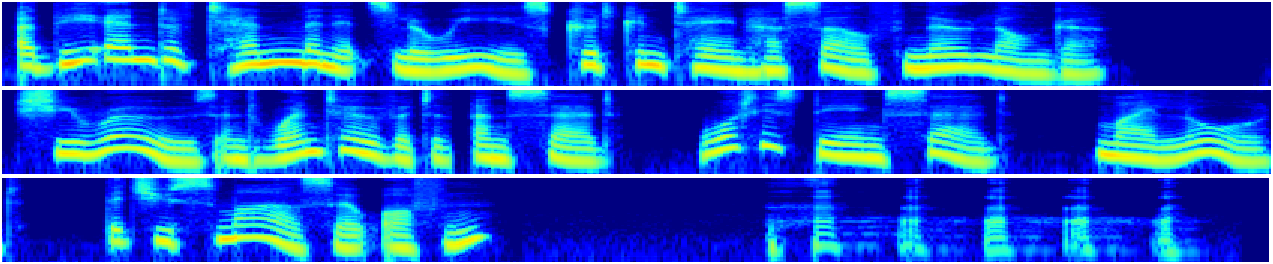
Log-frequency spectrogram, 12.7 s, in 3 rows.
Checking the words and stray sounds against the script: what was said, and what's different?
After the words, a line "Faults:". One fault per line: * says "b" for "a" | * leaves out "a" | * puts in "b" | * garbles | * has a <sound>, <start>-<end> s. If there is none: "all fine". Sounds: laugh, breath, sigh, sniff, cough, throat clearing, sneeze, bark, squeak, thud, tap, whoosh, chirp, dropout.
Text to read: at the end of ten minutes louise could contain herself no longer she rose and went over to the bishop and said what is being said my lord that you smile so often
at the end of ten minutes louise could contain herself no longer she rose and went over to and said what is being said my lord that you smile so often
Faults:
* leaves out "the bishop"
* has a laugh, 11.0-12.5 s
